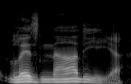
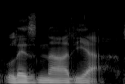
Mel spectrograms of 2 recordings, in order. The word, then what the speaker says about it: Les Nardia: Next, Les Nardia. It says, it's like, because when I was looking up how to pronounce this, it says, it looks like Les Nardi, but it's like Les Nardia, something like that.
